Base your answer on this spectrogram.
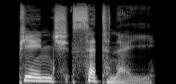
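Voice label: "piecsetnej", Polish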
